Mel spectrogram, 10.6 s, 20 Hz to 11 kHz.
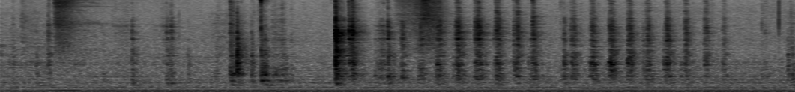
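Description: Small metal fittings are threaded and wrenched onto a transmission cooler for a 2006-10 Charger R/T, producing close, light metallic scratches and clicks, with a run of rapid ticking strokes later on over a faint low hum.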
